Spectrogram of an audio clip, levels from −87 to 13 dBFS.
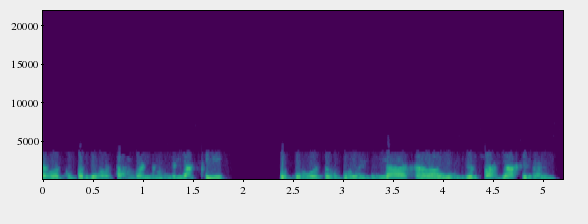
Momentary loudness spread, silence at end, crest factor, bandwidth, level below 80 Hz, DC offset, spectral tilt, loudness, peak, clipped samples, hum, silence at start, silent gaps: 7 LU; 0.1 s; 16 dB; 3.8 kHz; -76 dBFS; under 0.1%; -6 dB/octave; -26 LUFS; -10 dBFS; under 0.1%; none; 0 s; none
